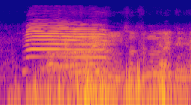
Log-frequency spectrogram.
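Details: Lambs of the Santa Inês sheep breed from a breeder's flock: one clear, tonal bleat lasting about a second, followed by a man talking and low thumping handling noise.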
